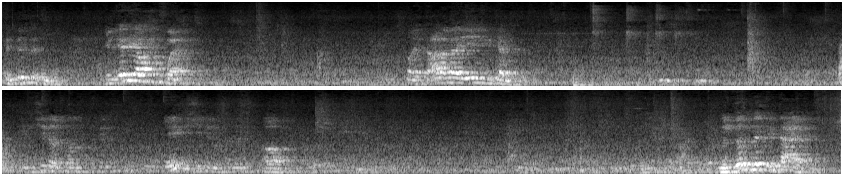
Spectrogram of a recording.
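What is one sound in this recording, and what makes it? A young man lectures nearby, speaking with energy.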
